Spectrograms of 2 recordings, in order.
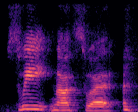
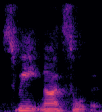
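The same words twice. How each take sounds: First: "Sweet" drawn out slowly with a rising tune, "sweat" set apart; stressed correction. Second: Said in the usual way. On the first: Shown as a demonstration. Streamer to her chat, correcting a typo slowly. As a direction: slowly spell out "Sweet, not sweat" so "Sweet" rings clear.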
